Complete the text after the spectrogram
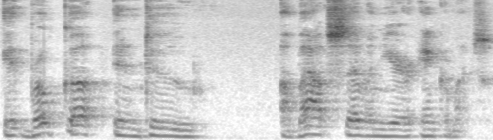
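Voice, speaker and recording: A man with a fairly high pitch and ordinary pitch variation speaks at a very slow pace, with audible room echo and noticeable background noise. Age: 80s+. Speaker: caregiver for spouse. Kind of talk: personal testimony interview.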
